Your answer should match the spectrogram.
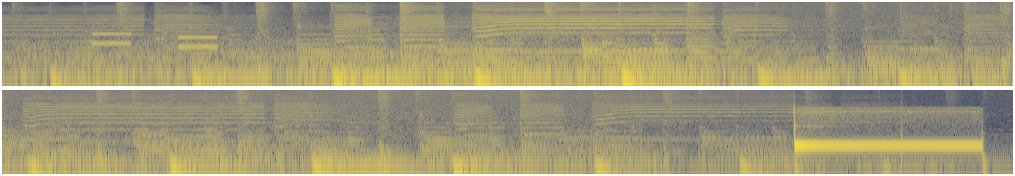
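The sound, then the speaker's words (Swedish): Busy instrumental music plays, then cuts to a steady, unbroken telephone dialing tone as a phone call is placed, holding at an even level for the final second. “Och vi ringer upp ytterligare en då, eller hur?”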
